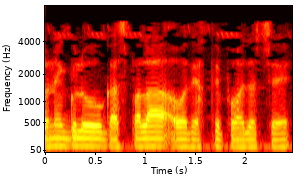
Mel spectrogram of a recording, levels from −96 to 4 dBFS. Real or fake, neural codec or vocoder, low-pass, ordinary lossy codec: real; none; 7.2 kHz; MP3, 24 kbps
